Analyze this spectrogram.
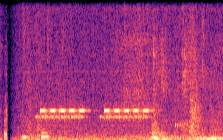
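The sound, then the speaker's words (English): A mobile phone rings for the second time with a bright, electronic trilling tone in two quick bursts, clear, while voices murmur underneath and continue talking after the ringing stops. “Whose phone is that? That's the second time it's gone off.”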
